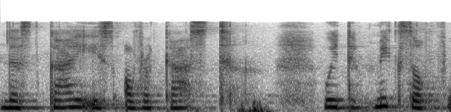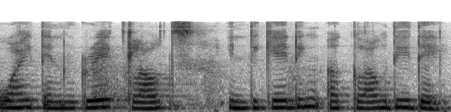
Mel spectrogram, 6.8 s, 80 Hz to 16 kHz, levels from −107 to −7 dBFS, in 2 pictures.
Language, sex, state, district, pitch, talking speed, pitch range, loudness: English, female, Nagaland, Kohima, 220 Hz, 135 wpm, 210-230 Hz, -15 LUFS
